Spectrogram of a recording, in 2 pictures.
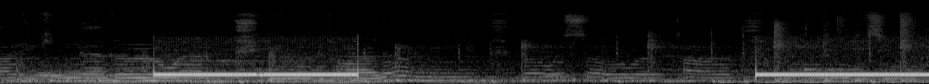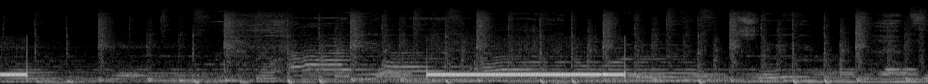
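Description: Ringing tone of an outgoing telephone call: three long, steady, mid-pitched tones, each about two seconds, separated by pauses of roughly four seconds, over a constant busy background.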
